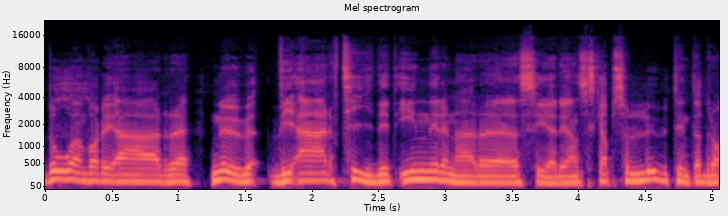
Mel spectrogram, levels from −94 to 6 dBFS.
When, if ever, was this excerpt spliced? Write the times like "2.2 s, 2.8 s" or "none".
1.2 s, 2.2 s, 4.1 s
